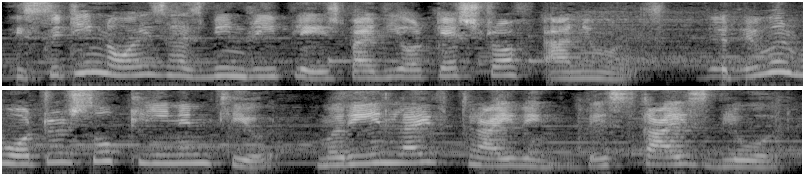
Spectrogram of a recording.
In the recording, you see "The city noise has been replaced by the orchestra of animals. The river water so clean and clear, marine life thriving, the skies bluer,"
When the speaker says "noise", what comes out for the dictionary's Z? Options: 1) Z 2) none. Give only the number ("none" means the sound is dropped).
1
